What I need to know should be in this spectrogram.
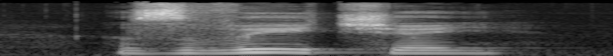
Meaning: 1. custom, tradition, usage, folkway 2. habit, manner 3. manners, etiquette
- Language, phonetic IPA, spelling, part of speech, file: Ukrainian, [ˈzʋɪt͡ʃɐi̯], звичай, noun, Uk-звичай.ogg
